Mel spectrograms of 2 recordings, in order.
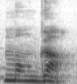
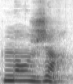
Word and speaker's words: mangea: Il manga, c'est faux bien sûr. Donc, qu'est-ce qu'on va faire? On va chercher le son ja pour prononcer manja. Qu'est-ce que je dois faire? Et bien évidemment, oui, je vais rajouter le E.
